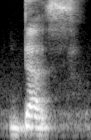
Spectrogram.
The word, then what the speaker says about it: does: The third word here is does, DOES. If it rhymes with fuss, then it means it is the form of do, which is a helping verb.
